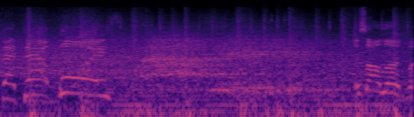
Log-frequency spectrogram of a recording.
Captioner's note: crowd yells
